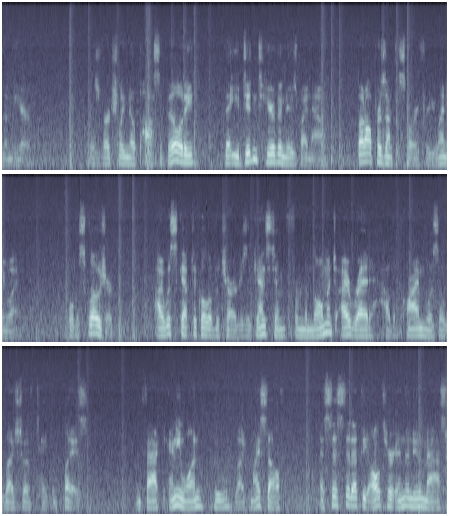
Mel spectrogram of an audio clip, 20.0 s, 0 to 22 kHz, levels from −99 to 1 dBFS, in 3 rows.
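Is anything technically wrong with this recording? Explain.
No, nothing here is technically wrong.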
